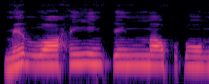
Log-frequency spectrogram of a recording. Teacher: میم کو را کے ساتھ مشدد کیا، کاف کو میم کے ساتھ مشدد کیا ، اور یہاں ہم نے غنہ کیا ہے۔ ختامہ مسک وفی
